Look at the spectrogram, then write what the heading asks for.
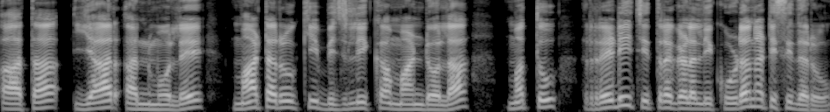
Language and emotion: Kannada, neutral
